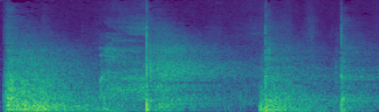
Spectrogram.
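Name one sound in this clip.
A basketball clanks off a metal rim.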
